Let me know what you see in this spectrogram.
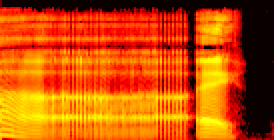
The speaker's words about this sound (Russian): Ну, во-первых, нужно разобраться с таким приемом, как штрабас. То же самое смыкание, только мы делаем такой звук.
